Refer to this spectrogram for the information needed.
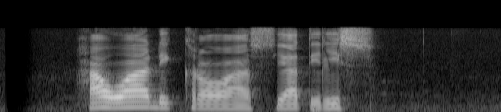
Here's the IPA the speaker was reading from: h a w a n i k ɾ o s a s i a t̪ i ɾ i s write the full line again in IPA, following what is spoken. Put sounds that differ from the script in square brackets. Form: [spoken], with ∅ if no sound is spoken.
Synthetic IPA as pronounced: h a w a [d] i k ɾ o [∅] a s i a t̪ i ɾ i s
